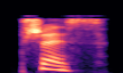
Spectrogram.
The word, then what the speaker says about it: przez: Combining R and Z is like the S in measure. An example would be the word through, which is pronounced. Przez.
